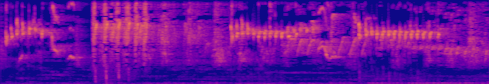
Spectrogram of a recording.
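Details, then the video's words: Caged sunbird in energetic song, pouring out learned imitations: thin high sweeping whistles and rapid chattering trills, broken by a few sharp clicks, with low hum beneath. "Kolibri Ninja Gacor bongkar isian"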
